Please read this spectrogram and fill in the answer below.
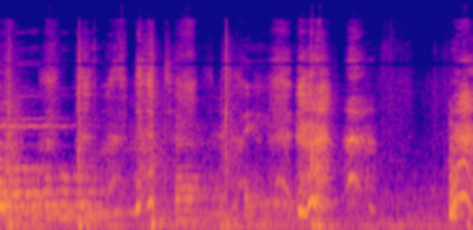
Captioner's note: breathing heavily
